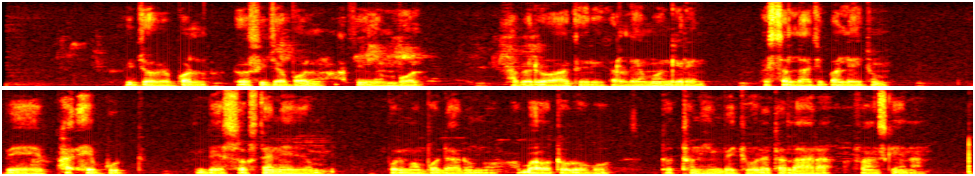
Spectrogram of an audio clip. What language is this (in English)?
Fula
